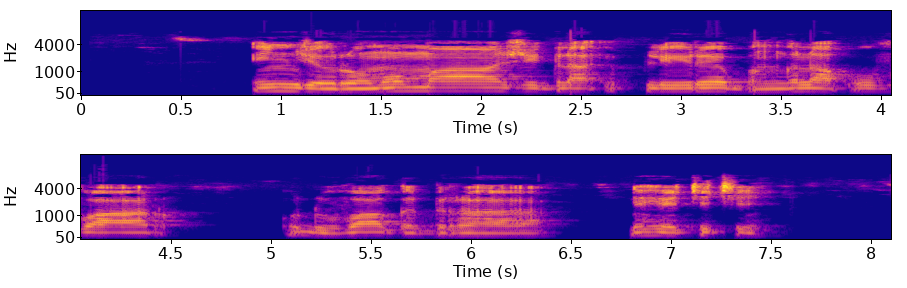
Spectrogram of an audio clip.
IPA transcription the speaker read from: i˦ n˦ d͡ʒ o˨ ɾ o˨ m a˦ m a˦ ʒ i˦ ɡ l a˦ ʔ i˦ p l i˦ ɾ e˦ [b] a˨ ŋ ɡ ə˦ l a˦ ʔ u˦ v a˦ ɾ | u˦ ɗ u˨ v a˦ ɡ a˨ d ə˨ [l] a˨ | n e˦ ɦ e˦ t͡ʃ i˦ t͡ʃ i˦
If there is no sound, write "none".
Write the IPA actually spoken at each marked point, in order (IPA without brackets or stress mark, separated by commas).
b, ɾ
